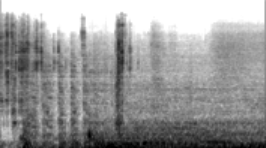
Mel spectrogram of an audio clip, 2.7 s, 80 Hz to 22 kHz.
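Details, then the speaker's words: 2001 Toyota RAV4 2.0L four-cylinder with a blinking check-engine light and no acceleration. After the coil was swapped from cylinder 3 to cylinder 2, the engine cranks into an uneven, lumpy idle and the misfire follows the coil: a faulty coil pack. "okay now let's see if it starts misfiring on number two and it does check that out right there so that means that we got a really bad coil pack"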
